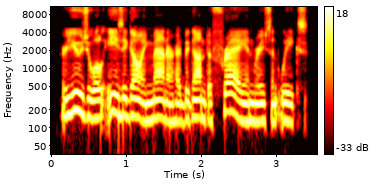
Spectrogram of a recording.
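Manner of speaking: ordinary delivery, nothing marked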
